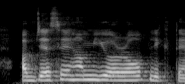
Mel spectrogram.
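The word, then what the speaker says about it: Europe: यूरोप लिखते हैं हम।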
